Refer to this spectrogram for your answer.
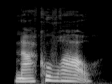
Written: narkovrag

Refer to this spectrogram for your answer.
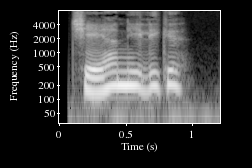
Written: tjærenellike

